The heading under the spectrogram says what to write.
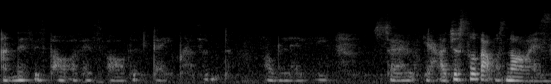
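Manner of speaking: hushed, very quiet whispered aside. A speaker showing purchases whispers because their husband has come back in. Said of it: "I'm whispering because my husband's come back in".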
